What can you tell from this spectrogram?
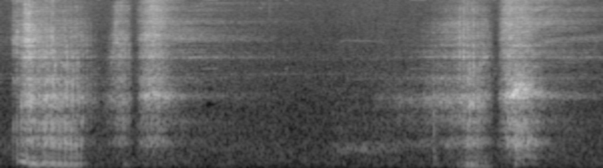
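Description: A man snoring in his sleep: a loud rattling snore right at the start, followed by two shorter breaths, then another snore that builds up and peaks about five seconds in.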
